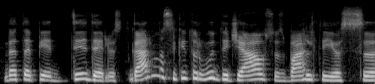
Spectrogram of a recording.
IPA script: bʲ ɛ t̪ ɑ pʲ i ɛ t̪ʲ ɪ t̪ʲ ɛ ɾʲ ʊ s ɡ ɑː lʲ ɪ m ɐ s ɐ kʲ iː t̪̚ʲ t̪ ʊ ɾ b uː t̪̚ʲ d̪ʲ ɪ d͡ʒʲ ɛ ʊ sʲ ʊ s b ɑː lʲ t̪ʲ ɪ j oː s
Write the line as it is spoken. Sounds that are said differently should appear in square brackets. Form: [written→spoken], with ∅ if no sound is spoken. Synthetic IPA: bʲ ɛ t̪ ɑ pʲ i ɛ [t̪ʲ→d̪ʲ] ɪ [t̪ʲ→d̪ʲ] ɛ [ɾʲ→lʲ] ʊ s ɡ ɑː lʲ ɪ m ɐ s ɐ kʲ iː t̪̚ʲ t̪ ʊ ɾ b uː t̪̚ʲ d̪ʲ ɪ d͡ʒʲ ɛ ʊ sʲ ʊ s b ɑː lʲ t̪ʲ ɪ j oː s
